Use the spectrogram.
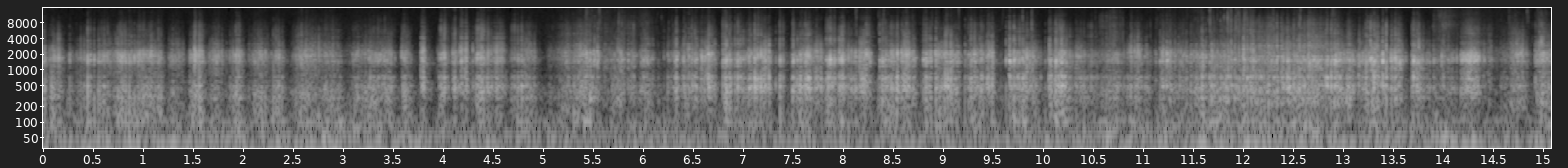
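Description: Fingernails tap and scratch the textured surface of a hollow, pink-lit, 3D-printed plastic moon lamp. The result is a steady stream of quick, dry scratches and light pattering taps, with a hollow, papery tone centered around 1.4 kHz and little low end.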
